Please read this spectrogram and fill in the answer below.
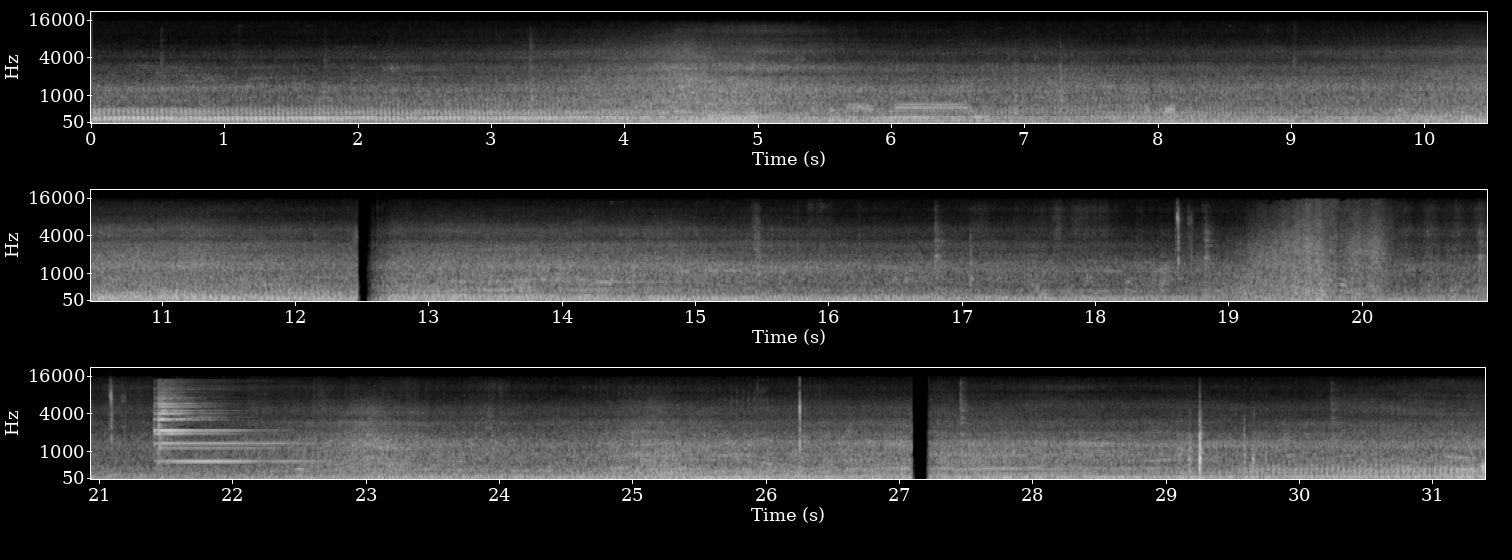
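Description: Street traffic and motorbike engines running steadily, with voices in the background. About two-thirds of the way through comes one sharp ringing tone that dies away over about a second.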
